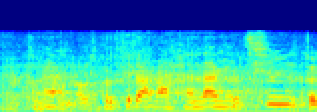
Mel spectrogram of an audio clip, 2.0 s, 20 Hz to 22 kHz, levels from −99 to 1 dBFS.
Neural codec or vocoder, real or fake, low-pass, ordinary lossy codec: codec, 16 kHz, 2 kbps, FunCodec, trained on LibriTTS, 25 frames a second; fake; none; none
